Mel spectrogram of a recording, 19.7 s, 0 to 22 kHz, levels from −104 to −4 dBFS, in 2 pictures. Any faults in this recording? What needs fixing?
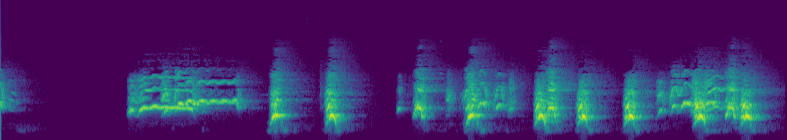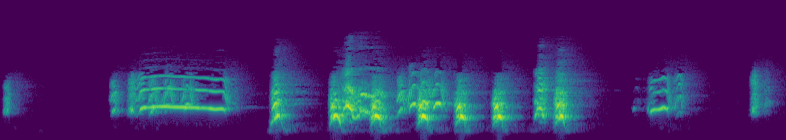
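No faults found in this audio; nothing needs fixing.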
